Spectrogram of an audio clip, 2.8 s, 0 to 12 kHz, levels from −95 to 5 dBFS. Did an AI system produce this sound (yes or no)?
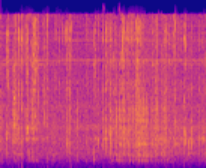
no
